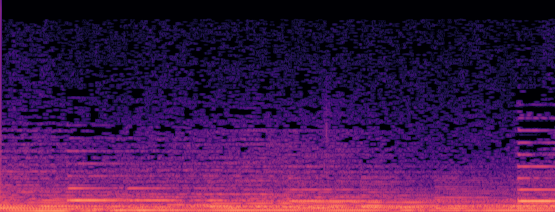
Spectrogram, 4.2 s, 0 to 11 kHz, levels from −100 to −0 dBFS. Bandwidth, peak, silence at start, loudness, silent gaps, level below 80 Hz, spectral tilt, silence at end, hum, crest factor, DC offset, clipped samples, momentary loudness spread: 6 kHz; -14 dBFS; 0 s; -29 LUFS; none; -44 dBFS; -10 dB/octave; 0 s; none; 14 dB; under 0.1%; under 0.1%; 4 LU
